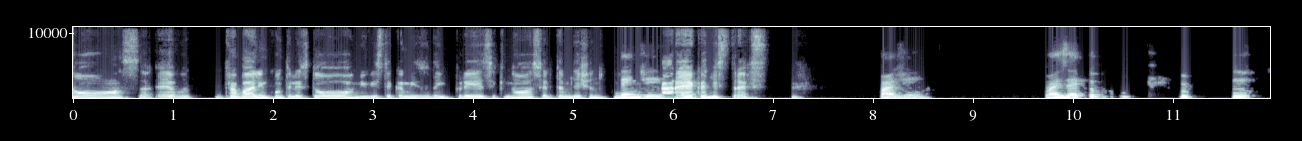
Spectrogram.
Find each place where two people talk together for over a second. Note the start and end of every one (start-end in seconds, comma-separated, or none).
none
